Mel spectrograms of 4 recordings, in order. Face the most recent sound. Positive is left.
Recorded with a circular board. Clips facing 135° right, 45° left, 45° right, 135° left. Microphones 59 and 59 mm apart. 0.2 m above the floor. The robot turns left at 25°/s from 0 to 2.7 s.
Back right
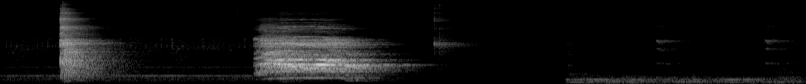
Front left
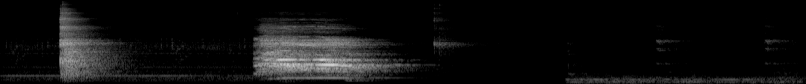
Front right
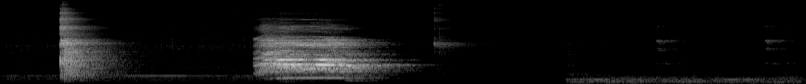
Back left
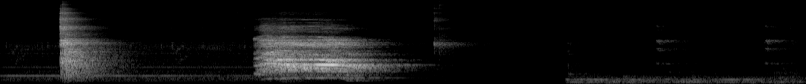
turn(degrees=115)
